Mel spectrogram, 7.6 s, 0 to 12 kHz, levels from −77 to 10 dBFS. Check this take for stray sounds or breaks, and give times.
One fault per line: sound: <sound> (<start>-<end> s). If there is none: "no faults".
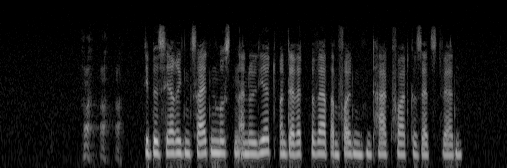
sound: laugh (1.2-1.9 s)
